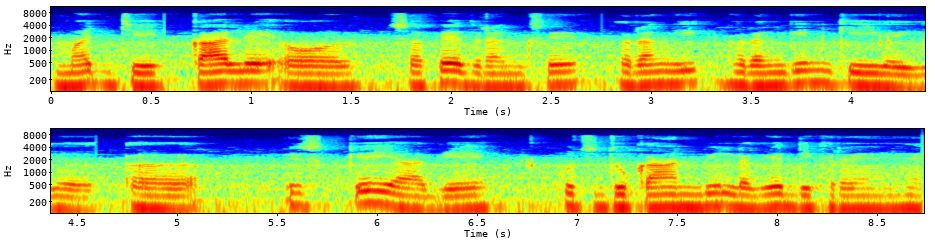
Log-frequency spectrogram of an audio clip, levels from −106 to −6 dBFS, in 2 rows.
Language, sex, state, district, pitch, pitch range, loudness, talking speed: Hindi, female, Bihar, Darbhanga, 145 Hz, 140-155 Hz, -21 LUFS, 130 wpm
